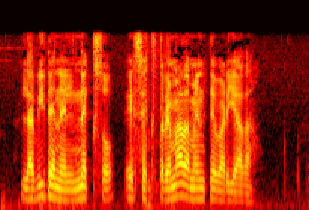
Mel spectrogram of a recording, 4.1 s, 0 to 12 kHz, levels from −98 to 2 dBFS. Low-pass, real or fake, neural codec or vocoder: 7.2 kHz; real; none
